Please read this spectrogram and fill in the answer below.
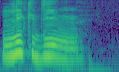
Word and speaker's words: LinkedIn: On ne prononce pas vraiment le linked, on dit juste LinkedIn de manière très rapide, très raccourcie.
